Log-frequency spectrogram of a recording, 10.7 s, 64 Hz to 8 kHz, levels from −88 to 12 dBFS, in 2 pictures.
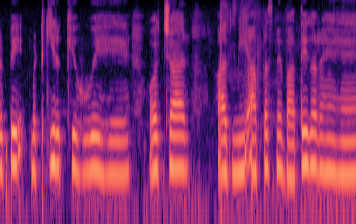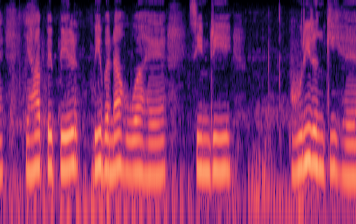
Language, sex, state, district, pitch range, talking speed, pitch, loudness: Hindi, female, Uttar Pradesh, Etah, 195-220 Hz, 155 wpm, 210 Hz, -16 LUFS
